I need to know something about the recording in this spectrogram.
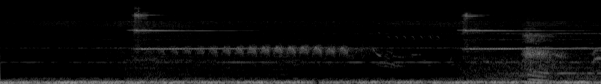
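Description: Film-trailer sound design: a steady low rumbling drone, with high ringing tones that start suddenly about a second in and again near the five-second mark.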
